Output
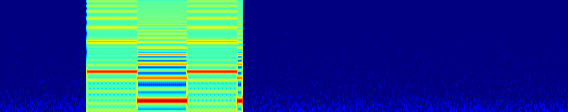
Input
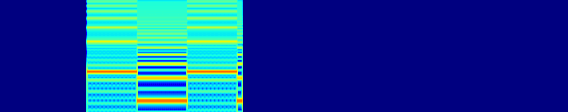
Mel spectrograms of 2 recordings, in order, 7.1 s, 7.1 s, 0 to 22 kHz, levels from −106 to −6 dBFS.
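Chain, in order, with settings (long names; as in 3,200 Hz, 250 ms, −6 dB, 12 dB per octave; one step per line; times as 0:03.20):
low-shelf EQ 470 Hz +10 dB
level +7.5 dB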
